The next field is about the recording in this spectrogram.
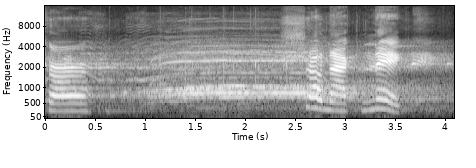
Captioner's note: audience cheers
